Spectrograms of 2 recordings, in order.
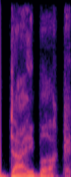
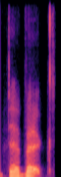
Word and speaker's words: Dybbuk: not only kill him, but to kill the die book inside of him. Let me go ahead and bring that out. Also, please take this from the Jew. It is pronounced Dybbuk.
